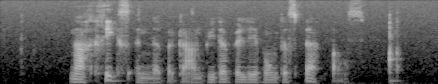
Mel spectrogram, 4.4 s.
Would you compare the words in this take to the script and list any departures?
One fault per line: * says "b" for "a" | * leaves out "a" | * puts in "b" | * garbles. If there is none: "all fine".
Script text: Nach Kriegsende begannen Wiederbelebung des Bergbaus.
all fine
